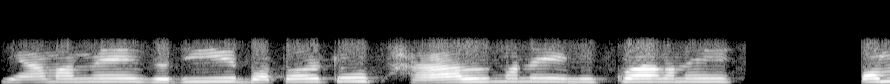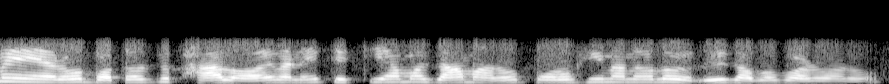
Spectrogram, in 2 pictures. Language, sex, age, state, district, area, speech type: Assamese, female, 30-45, Assam, Nagaon, rural, conversation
